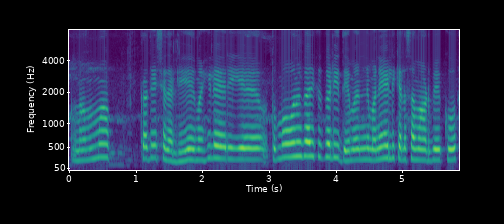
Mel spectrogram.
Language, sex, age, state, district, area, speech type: Kannada, female, 30-45, Karnataka, Dakshina Kannada, rural, spontaneous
